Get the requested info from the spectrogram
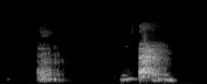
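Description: Two short, harsh vocal sounds about a second apart, the second louder.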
